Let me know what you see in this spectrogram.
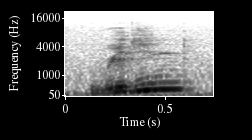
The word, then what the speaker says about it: Reading: And so then anyway, after my trip to Nantucket, I went to Boston in a little town which is called Reading. Reading.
